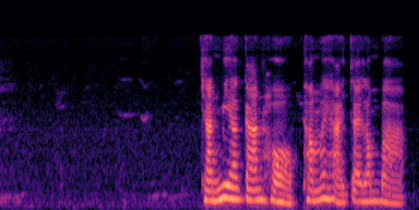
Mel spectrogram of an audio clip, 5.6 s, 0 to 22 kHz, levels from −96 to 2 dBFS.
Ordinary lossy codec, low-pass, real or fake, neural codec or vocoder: none; 10.8 kHz; real; none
